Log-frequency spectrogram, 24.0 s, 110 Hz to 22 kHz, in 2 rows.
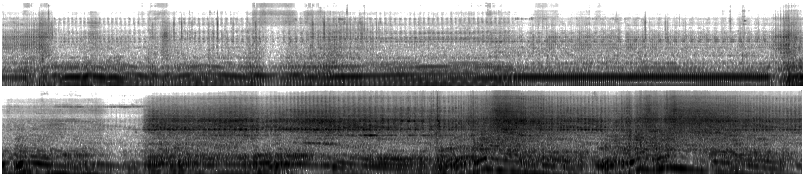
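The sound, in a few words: turbo 1.6L Miata engine accelerating while driving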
